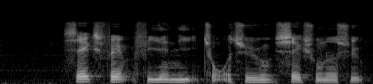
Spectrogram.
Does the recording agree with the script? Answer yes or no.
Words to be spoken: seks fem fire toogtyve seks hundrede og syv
no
